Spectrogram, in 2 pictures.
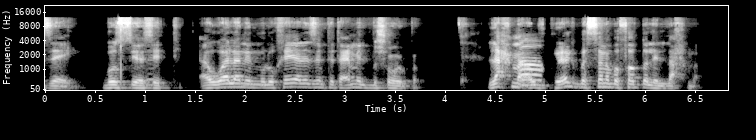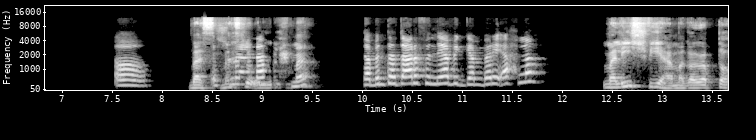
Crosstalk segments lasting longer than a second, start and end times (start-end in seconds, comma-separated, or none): none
